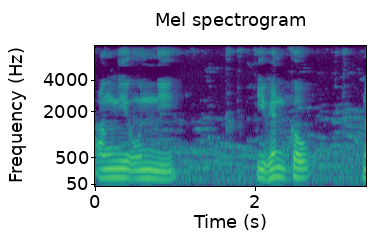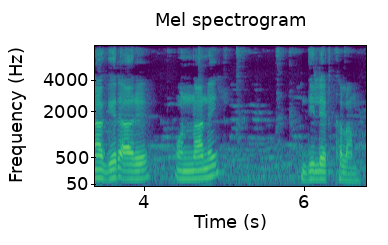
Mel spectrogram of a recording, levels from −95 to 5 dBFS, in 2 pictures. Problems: background conversations at intervals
